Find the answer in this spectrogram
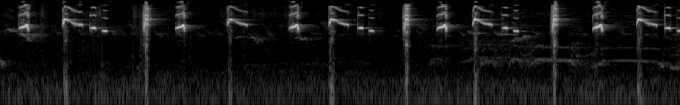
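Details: Wild sunbird calling, offered as a lure for all songbirds: piercing high, down-slurred chirps in rapid twos and threes, interspersed with sharp clicks, steady chattering throughout.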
